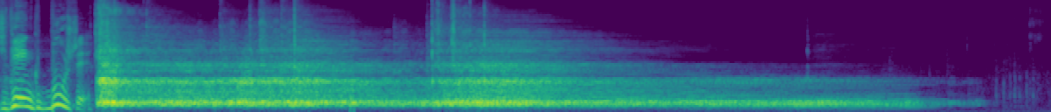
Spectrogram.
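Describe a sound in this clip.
A rain stick rattles with a long, steady rush of pouring beads that slowly fades.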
